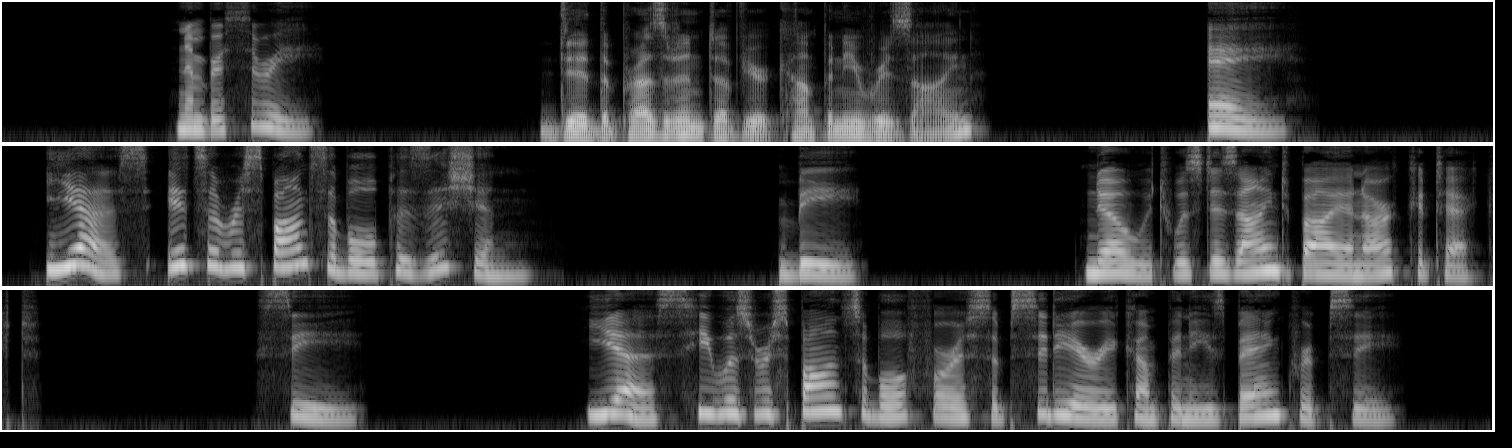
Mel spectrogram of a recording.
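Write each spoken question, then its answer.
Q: Did the president of your company resign?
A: C: Yes, he was responsible for a subsidiary company's bankruptcy.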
